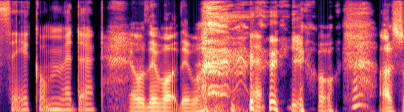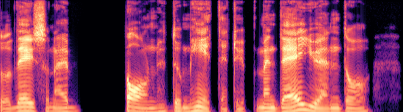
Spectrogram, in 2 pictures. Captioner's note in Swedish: skratt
